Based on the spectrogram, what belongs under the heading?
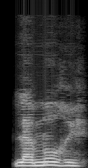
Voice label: "la morue", frances

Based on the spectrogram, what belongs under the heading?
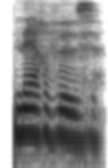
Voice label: "nerveuse", frances; estados animo

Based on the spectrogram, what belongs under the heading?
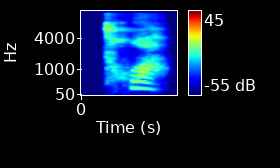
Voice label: "trois", frances

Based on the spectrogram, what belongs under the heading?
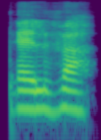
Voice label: "elle va", frances

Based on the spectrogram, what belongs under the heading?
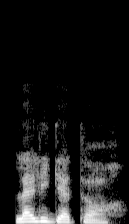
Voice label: "l alligator", frances

